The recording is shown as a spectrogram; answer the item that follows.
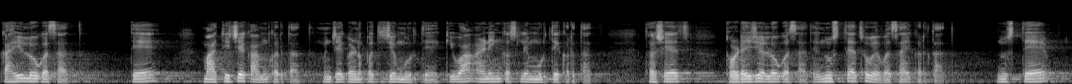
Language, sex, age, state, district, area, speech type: Goan Konkani, male, 18-30, Goa, Bardez, rural, spontaneous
